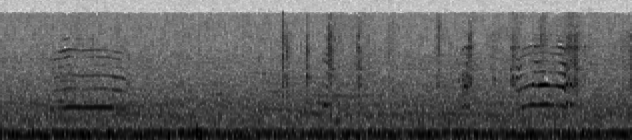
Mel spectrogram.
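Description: Domestic cat meowing twice, two short meows that rise and fall in pitch, about a second in and again about five seconds in, over a steady low hum.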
